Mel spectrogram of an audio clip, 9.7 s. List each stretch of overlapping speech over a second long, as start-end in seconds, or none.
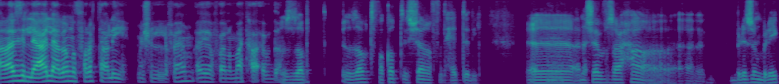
none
